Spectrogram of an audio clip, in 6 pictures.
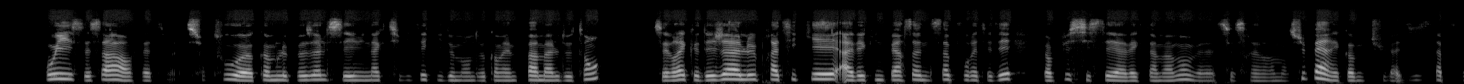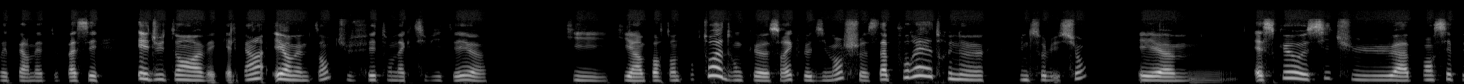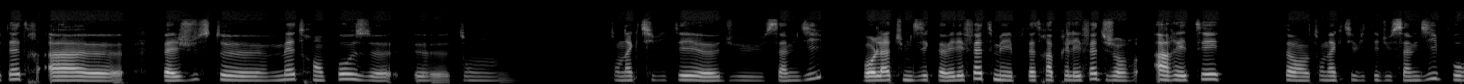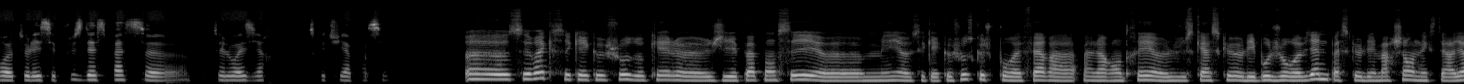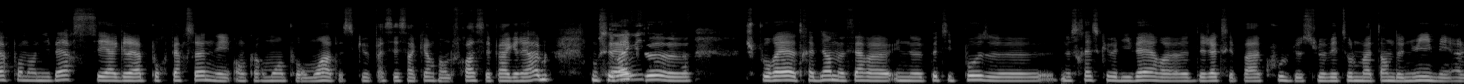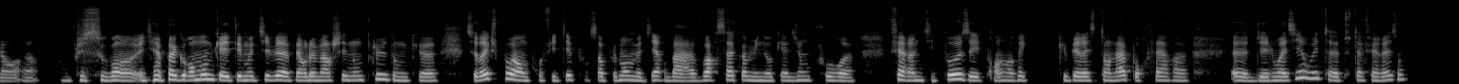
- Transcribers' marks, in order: other background noise; stressed: "super"; stressed: "et"; stressed: "et"; tapping; stressed: "moi"; laughing while speaking: "en plus, souvent, il y a pas grand monde"
- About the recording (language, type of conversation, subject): French, advice, Comment trouver du temps pour développer mes loisirs ?
- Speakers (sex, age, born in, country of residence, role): female, 20-24, France, France, user; female, 30-34, France, France, advisor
